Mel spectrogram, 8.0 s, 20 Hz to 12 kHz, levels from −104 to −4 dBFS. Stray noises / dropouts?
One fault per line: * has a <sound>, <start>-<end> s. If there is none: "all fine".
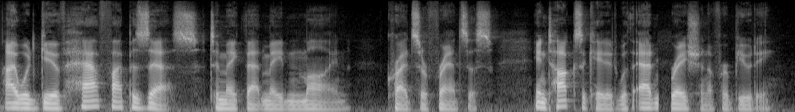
* has a dropout, 6.6-6.7 s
